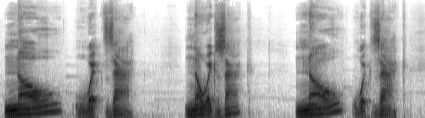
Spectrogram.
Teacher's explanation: No 跟 exact 元音跟元音之间可以连音，也可以不连。如果要连的话，不是加 w 就是加 ye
